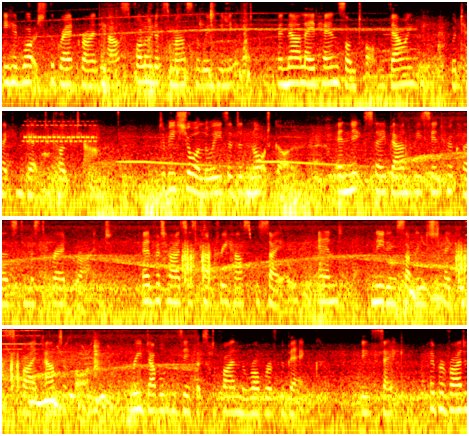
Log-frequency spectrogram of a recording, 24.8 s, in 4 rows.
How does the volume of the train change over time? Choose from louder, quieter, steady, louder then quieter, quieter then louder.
steady.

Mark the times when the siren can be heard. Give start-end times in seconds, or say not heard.
7.5-21.2.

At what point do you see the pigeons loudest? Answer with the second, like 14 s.
19 s.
